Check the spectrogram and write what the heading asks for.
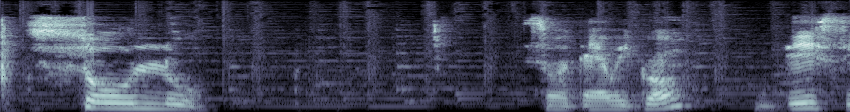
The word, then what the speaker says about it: solo: So we have the same word S-O-L-O, different pronunciation, different meanings, but same spelling.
